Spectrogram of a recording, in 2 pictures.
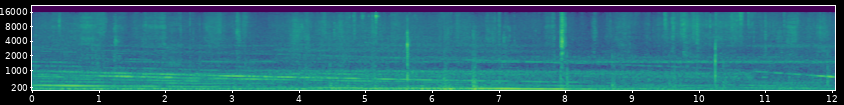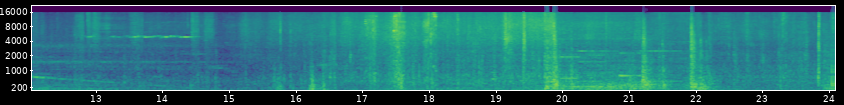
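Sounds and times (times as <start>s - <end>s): electric train inverter whine: 0.0s - 14.3s, 18.7s - 24.0s
wheels knocking and clattering: 15.7s - 24.0s.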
